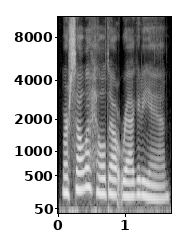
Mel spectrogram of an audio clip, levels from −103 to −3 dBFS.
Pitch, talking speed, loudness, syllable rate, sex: 220 Hz, 175 wpm, -15 LUFS, 5.6 syllables/s, female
